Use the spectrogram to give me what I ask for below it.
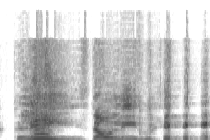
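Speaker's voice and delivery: put-on sobbing, snotty, loud, drawn-out, desperate tearful pleading. Acting out what one would do if a partner left: mock crying and begging. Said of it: "I be crying, snotting, begging, pleading".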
